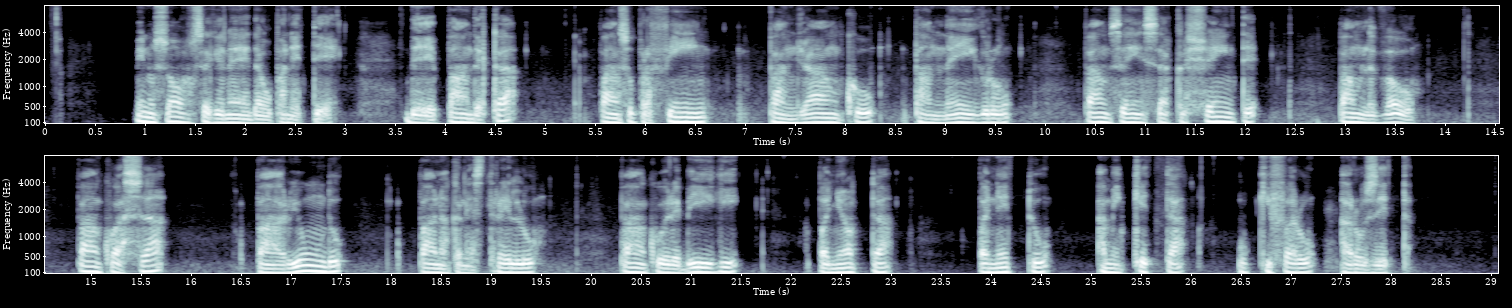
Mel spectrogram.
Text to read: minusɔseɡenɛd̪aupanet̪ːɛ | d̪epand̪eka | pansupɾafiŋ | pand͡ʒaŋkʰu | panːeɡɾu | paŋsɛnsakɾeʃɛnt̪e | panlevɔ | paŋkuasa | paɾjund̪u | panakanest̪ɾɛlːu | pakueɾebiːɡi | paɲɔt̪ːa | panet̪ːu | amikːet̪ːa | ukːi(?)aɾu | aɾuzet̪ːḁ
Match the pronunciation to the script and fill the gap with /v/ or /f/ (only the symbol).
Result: f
